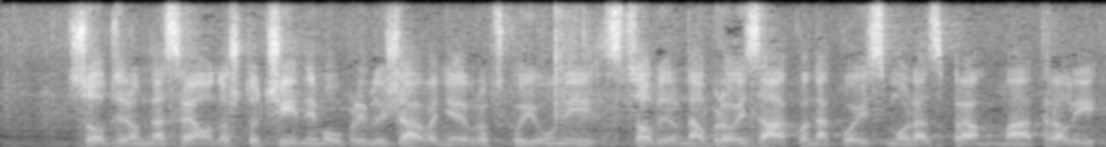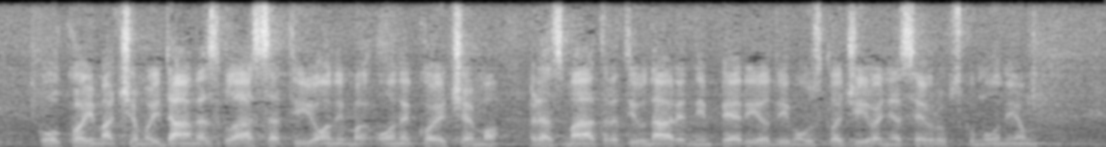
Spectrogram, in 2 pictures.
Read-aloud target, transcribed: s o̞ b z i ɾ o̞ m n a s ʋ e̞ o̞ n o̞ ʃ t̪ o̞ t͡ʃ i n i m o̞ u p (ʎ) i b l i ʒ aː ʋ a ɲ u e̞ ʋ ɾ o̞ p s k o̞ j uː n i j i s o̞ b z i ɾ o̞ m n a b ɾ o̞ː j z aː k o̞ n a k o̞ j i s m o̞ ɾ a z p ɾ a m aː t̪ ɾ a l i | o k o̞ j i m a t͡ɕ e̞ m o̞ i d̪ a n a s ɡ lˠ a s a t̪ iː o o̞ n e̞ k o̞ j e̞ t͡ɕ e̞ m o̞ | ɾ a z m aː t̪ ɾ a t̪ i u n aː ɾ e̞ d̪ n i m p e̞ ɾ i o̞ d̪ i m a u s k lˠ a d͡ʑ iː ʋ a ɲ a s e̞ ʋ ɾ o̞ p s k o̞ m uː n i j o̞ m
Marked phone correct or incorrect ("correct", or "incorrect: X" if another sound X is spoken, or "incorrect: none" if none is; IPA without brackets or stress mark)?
incorrect: ɾ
